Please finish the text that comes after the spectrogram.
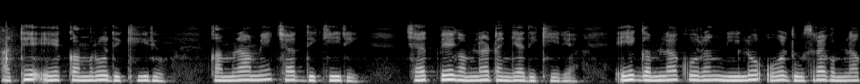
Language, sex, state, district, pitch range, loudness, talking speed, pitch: Rajasthani, female, Rajasthan, Nagaur, 180-205 Hz, -14 LUFS, 175 wpm, 190 Hz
